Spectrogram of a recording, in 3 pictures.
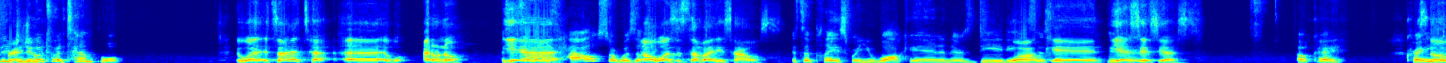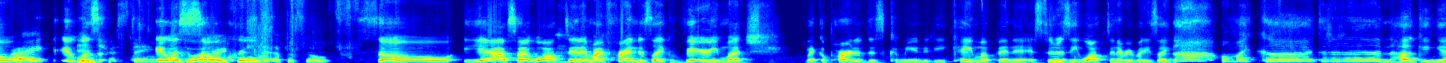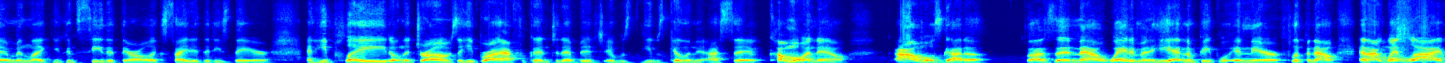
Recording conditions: video call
